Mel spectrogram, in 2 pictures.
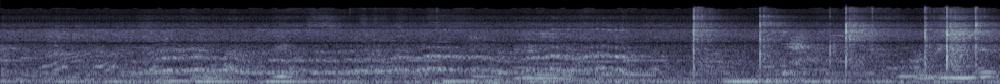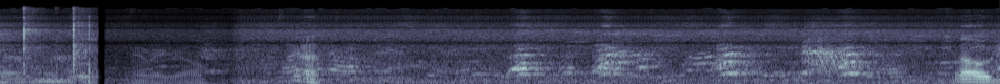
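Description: Australian Shepherd barking during an agility run: a string of short, separate barks in the second half, echoing in a large hall.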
